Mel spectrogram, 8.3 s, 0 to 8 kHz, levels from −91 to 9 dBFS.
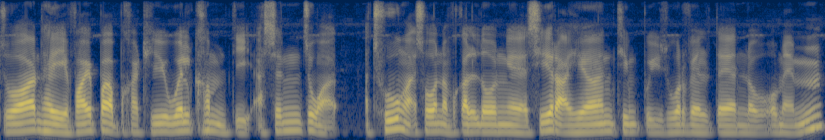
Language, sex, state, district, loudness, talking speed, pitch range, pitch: Mizo, male, Mizoram, Aizawl, -18 LUFS, 205 wpm, 110-130 Hz, 120 Hz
